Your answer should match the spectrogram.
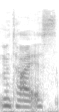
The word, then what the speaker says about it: Matthias: I have 2 points about Inej and, Matthias, right? – Yeah, Matthias.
